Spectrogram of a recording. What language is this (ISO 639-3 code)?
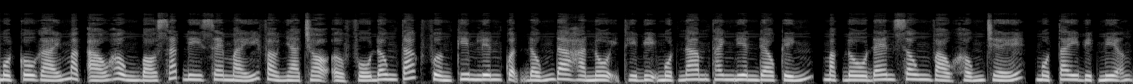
vie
